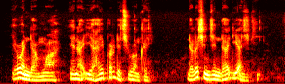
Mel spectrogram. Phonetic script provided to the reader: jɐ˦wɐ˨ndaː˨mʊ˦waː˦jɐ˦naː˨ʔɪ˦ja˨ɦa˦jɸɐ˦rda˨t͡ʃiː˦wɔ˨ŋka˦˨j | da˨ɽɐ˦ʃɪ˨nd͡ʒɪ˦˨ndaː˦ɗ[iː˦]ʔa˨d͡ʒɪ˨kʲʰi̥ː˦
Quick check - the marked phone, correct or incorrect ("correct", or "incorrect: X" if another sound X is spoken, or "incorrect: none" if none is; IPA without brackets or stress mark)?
correct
